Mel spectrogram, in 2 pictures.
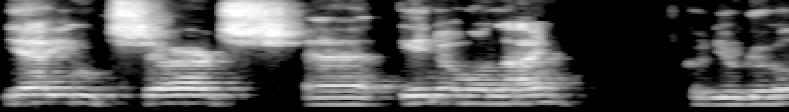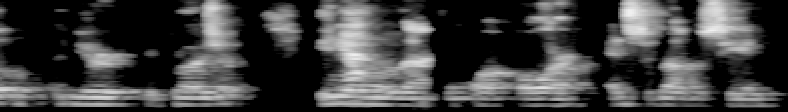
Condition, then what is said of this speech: Stuttering. I said, look, I know this is going to happen during this speech, but just bear with me.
